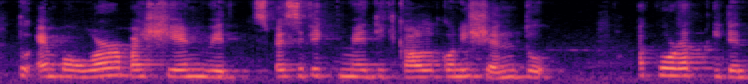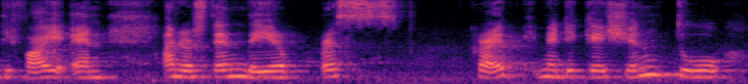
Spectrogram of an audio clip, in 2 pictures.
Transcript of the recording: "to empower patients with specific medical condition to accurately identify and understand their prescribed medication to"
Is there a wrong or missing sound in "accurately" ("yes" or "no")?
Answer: yes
